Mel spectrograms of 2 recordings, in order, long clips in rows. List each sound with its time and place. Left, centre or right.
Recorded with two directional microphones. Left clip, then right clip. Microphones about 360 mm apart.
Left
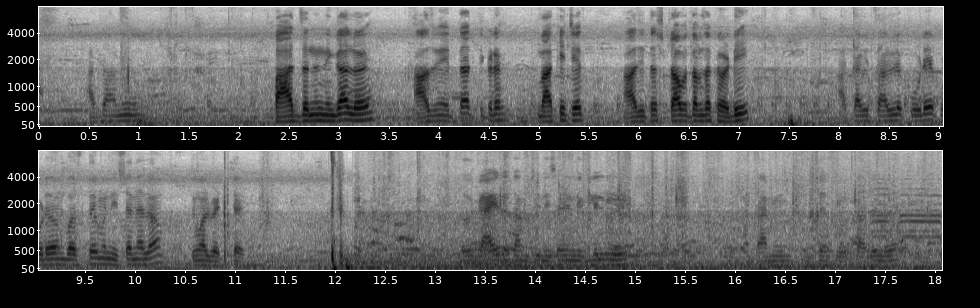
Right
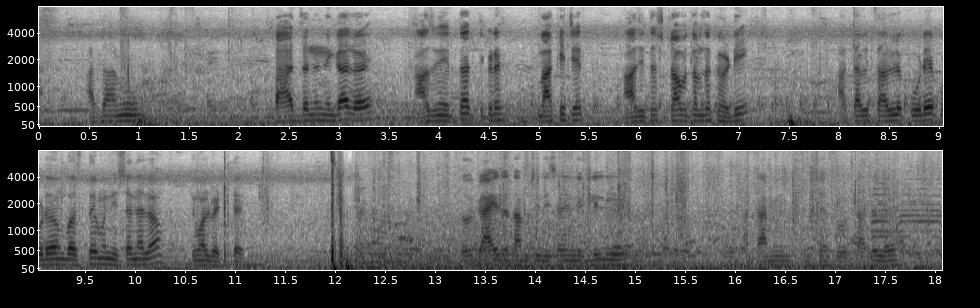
0.5 s speech: centre
2.4 s speech: centre
2.8 s speech: left
3.8 s speech: centre
8.1 s speech: centre
13.3 s speech: centre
